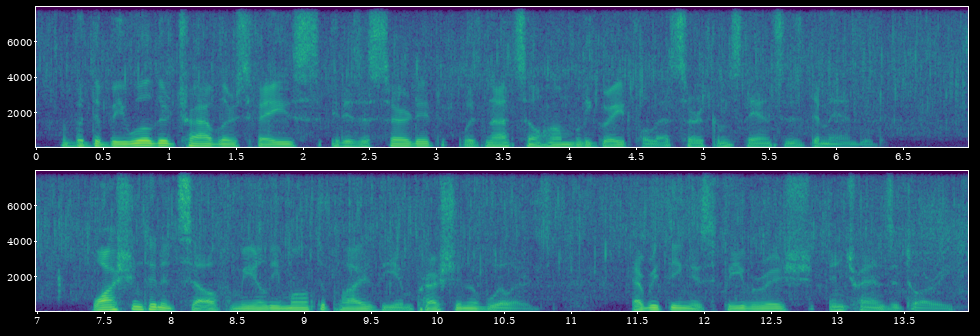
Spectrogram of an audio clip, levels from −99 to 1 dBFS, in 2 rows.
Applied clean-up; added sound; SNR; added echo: none; Frying (food); 17 dB; none.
